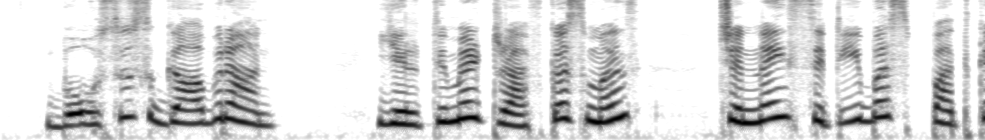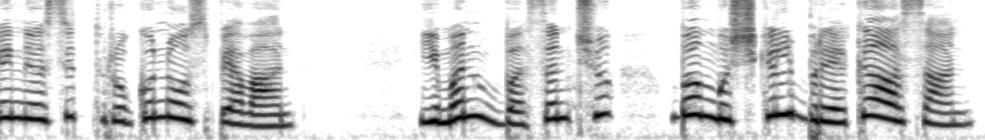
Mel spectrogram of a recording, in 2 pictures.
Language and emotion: Kashmiri, fearful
